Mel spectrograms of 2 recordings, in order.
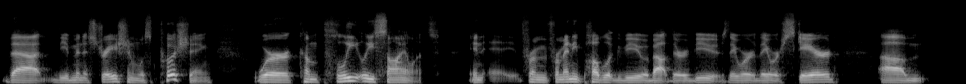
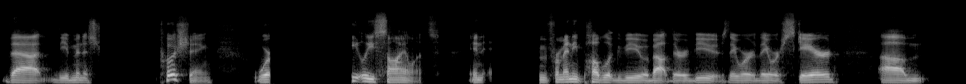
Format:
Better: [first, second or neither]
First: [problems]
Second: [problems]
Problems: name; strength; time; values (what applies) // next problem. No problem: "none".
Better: first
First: none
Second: audio cutting out; at 1 s for 0.5 s, at 2.5 s for 1 s and at 5 s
